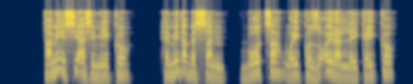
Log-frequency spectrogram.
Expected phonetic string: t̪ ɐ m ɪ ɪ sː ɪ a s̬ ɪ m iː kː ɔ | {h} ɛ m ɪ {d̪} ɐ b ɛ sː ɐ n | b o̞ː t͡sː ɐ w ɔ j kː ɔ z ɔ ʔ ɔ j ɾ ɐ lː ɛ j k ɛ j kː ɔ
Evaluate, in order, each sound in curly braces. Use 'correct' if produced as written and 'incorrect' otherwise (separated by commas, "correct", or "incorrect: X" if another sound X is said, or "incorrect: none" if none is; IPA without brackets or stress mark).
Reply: correct, correct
